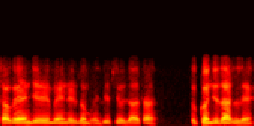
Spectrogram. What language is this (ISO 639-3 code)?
kok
